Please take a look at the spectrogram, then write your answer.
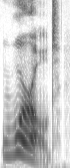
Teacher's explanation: Some learners add an extra sound between were and old, but it's just one smooth sound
